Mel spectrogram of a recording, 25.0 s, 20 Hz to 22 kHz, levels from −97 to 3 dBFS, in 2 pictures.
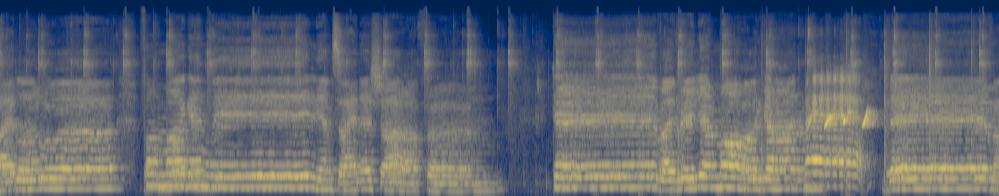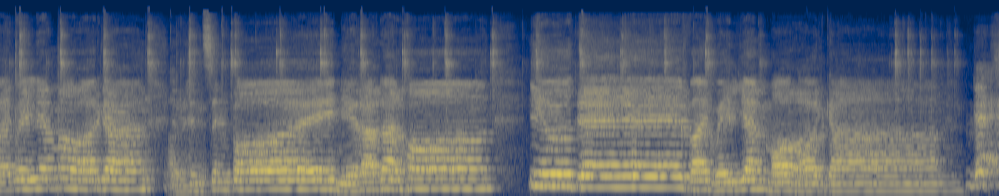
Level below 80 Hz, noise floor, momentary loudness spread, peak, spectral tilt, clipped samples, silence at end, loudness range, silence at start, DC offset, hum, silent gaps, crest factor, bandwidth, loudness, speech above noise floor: -74 dBFS; -49 dBFS; 11 LU; -4 dBFS; -3.5 dB/octave; under 0.1%; 0 s; 6 LU; 0 s; under 0.1%; none; none; 20 dB; 17.5 kHz; -22 LUFS; 27 dB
